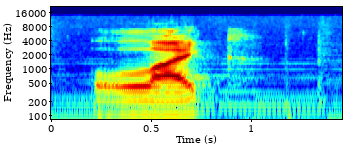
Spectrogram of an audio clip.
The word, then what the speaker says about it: likewise: E o Bill responde likewise. Like, o E aqui não é pronunciado, porque é uma soma de duas palavras, likewise, que significa igualmente.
